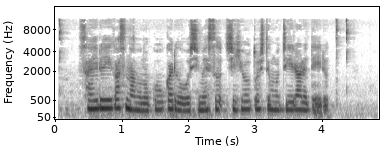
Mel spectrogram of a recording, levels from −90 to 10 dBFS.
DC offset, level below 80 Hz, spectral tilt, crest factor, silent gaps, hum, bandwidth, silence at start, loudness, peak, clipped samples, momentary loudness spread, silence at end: under 0.1%; -52 dBFS; -4 dB/octave; 14 dB; none; none; 11.5 kHz; 0.05 s; -19 LUFS; -4 dBFS; under 0.1%; 13 LU; 0.45 s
